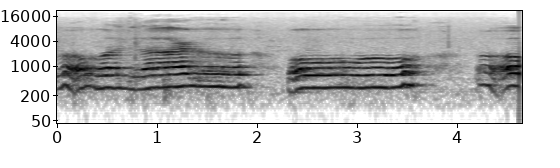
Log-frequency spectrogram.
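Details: Sawyer, a dog, produces funny indoor noises: three long, steady, moaning tones with rich overtones, the first sliding slightly upward, separated by brief silences.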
